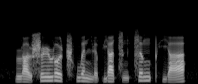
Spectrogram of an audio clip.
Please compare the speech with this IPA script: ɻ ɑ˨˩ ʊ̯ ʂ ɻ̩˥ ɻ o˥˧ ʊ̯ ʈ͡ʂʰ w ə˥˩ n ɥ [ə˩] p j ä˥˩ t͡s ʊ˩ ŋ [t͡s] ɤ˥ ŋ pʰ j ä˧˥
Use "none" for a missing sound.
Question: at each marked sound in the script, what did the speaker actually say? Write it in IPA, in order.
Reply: ɛ˩, t͡s

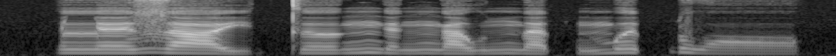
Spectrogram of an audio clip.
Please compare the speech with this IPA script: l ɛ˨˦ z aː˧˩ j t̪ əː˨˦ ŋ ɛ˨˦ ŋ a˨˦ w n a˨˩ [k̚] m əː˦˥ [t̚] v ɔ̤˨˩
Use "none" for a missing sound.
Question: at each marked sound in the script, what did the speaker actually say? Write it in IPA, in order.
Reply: t̚, t̚

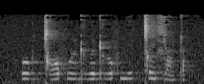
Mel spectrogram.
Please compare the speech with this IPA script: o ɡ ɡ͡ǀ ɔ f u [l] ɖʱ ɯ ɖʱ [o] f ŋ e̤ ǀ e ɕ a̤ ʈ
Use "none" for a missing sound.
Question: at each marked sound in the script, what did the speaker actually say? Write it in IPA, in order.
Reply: l, ɤ

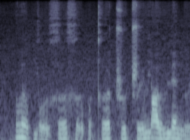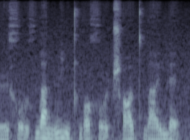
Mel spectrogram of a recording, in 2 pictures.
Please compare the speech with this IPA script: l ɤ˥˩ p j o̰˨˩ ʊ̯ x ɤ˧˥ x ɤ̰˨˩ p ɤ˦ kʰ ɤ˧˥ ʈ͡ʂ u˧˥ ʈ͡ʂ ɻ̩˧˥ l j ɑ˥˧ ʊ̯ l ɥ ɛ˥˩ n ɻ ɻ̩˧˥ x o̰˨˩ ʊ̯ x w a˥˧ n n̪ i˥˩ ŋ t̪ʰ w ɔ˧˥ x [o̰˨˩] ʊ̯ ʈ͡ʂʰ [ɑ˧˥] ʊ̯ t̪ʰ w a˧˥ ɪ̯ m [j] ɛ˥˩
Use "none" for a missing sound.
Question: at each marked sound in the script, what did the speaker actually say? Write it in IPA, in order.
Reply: o̰˨˩, ɑ˧˥, ɥ

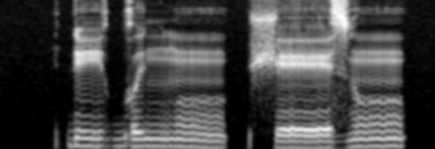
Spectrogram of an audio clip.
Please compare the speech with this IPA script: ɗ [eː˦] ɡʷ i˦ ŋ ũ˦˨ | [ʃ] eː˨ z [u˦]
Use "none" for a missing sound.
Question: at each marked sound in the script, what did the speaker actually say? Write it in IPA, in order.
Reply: iː˦, ʃ, ũ˦

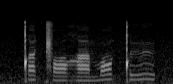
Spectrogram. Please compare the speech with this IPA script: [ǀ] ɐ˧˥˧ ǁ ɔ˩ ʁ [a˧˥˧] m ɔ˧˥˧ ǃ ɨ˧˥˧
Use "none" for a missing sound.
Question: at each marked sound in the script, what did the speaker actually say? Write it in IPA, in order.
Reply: ǃ, a˩

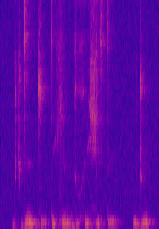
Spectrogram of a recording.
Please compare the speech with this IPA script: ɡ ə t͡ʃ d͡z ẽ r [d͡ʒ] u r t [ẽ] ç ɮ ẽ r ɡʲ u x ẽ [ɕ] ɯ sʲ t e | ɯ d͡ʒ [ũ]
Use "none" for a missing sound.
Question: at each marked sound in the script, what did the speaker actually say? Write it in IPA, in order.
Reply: d͡z, ẽ, ɕ, ũ

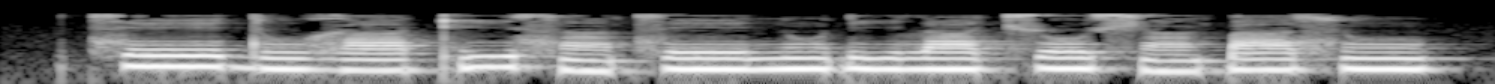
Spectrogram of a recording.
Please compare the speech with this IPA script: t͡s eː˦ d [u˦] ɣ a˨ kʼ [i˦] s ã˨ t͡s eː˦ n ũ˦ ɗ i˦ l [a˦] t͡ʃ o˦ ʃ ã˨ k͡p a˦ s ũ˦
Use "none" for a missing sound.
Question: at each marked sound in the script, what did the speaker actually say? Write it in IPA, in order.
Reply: u˨, i˦, a˦

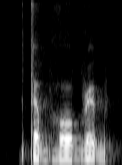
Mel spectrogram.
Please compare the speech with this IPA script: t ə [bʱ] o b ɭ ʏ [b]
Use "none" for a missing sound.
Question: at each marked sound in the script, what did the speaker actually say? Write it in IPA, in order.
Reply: bʱ, b

